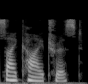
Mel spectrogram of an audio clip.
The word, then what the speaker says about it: psychiatrist: It is pronounced as psychiatrist instead of psychiatrist.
